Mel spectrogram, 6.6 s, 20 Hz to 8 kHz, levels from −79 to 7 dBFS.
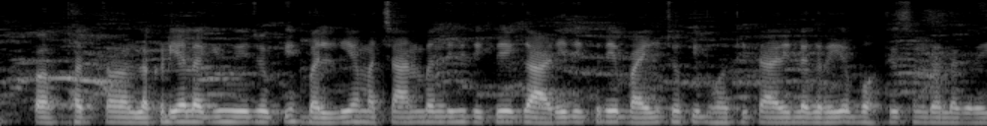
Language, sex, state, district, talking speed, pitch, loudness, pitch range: Hindi, male, Jharkhand, Jamtara, 310 wpm, 120 Hz, -27 LUFS, 120-125 Hz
